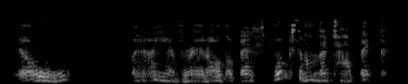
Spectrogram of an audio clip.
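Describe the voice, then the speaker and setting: A raspy, put-on character voice at a middle pitch and a moderate pace. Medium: read story.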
